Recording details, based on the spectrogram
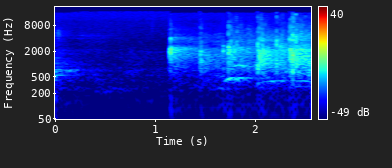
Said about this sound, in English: They're just, they're just clapping you just because of who you are.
